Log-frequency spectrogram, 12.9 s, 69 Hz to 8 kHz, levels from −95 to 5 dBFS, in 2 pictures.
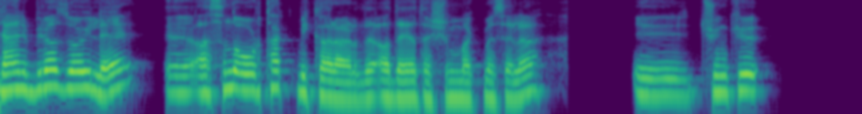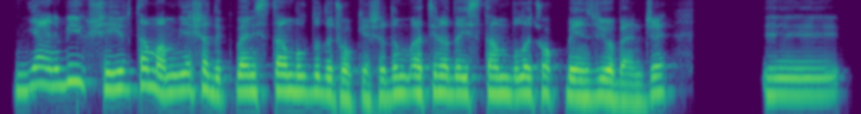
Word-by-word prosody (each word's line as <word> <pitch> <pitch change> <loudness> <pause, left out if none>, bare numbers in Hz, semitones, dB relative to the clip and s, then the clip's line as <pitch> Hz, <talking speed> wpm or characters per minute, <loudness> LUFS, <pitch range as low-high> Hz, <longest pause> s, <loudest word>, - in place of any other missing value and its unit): Yani, 190 0 +3
biraz 215 0 +4
öyle. 205 - +3 0.2
Eee, 170 0 -4
aslında 170 +5 +1
ortak 190 +2 0
bir 170 -1 -2
karardı 135 -2 +1
adaya 135 -1 +1
taşınmak 135 0 -4
mesela. 145 +6 -4 0.7
Eee, 150 -2 -4
çünkü, 180 +3 -1 0.8
yani, 225 +5 0
büyük 265 -2 0
şehir 200 -5 0
tamam, 180 -6 +2
yaşadık. 180 -4 -1
Ben 175 0 +4
İstanbul'da 175 -1 +1
da 155 - +1
çok 140 -2 -2
yaşadım. 145 +5 -1
Atina 165 0 +2
da 160 - +2
İstanbul'a 160 0 +1
çok 160 0 -5
benziyor 145 -1 +3
bence. 145 +8 -4 0.7
Eee, 155 0 -3
165 Hz, 140 wpm, -23 LUFS, 150-185 Hz, 0.8 s, biraz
